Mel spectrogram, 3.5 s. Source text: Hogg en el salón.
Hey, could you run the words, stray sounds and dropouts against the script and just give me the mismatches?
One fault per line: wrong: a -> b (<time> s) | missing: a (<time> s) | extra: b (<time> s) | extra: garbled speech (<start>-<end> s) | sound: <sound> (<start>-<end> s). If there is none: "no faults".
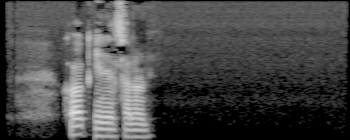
no faults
